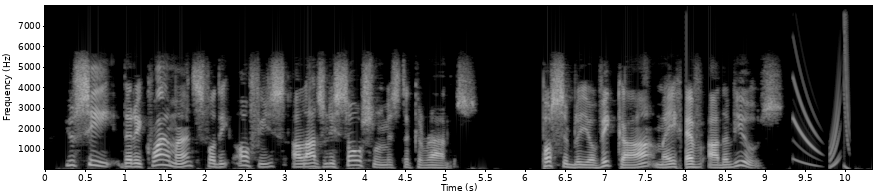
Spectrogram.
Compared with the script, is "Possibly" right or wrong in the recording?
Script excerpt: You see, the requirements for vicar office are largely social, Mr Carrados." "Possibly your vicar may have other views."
right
